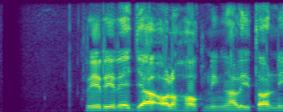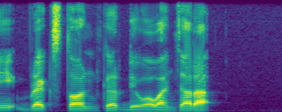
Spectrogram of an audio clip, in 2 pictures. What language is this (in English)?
Sundanese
